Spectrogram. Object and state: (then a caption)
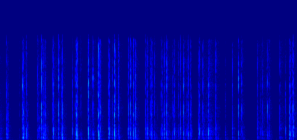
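Plastic box of nail tips. A small transparent plastic box full of colorful false nail tips is tapped and scratched with long yellow nails. The result is a fast, uneven series of sharp, dry clicks and crinkly scratches, bright and crisp with no low end, each dying away almost instantly.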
